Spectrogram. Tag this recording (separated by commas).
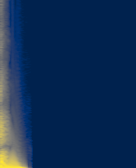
Percussion, Musical instrument, Music, Drum kit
